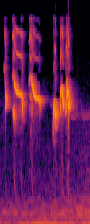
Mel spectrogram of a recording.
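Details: Orange-headed thrush ngeplong song, used as therapy to get birds singing: bright, high, ringing whistled phrases with quick slurred twists, two short bursts in under two seconds.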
